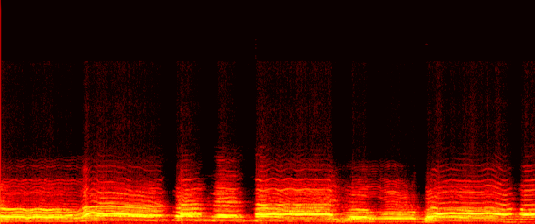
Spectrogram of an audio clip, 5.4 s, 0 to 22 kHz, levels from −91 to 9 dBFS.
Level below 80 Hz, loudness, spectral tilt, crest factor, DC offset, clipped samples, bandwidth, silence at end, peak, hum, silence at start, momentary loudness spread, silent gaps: -60 dBFS; -16 LUFS; -4.5 dB/octave; 10 dB; under 0.1%; under 0.1%; 6 kHz; 0 s; -6 dBFS; none; 0 s; 4 LU; none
